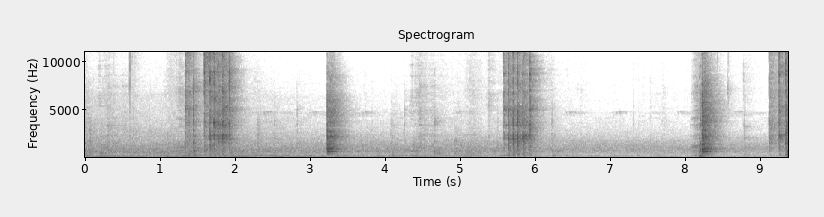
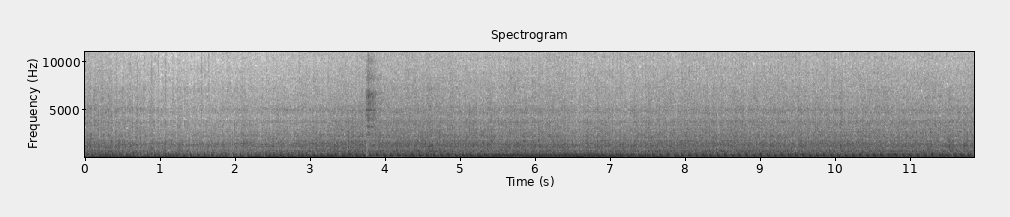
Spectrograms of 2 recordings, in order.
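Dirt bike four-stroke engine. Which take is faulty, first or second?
first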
